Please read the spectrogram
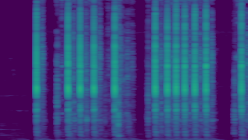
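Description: Typing sound effect: a quick run of sharp key clicks, about a dozen, in two bursts with a short gap between them.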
